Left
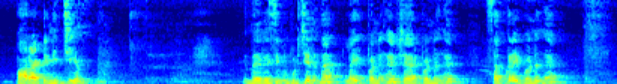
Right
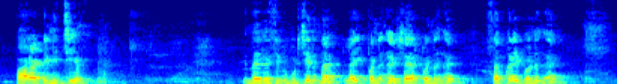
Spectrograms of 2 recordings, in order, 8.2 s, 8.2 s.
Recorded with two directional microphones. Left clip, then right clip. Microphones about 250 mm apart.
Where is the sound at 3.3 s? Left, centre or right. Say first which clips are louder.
Right 4 dB; left.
